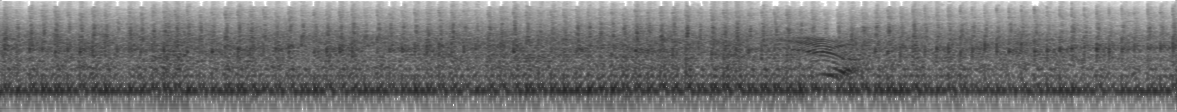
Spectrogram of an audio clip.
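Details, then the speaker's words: Freshly rebuilt dirt bike engine with higher compression, just started with no oil pressure yet, so very tight: even buzzing idle around four beats a second, low but steady, expected to rise on its own. "so the idle is going to start coming up on its own very soon there's no oil pressure so everything's very very tight so you want to give it a second you'll hear the idle come up high"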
